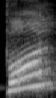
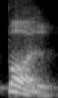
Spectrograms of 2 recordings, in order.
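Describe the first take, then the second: First: "Paul" rising as a question; questioning intonation. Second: "Paul" low, falling to a close; statement intonation. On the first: Teacher explains that Paul is a question, rising tone. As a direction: lift the pitch right up through "Paul". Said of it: "Paul is a question". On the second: Teacher shows the difference between the two, falling tone. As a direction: drop the pitch on "Paul" to make it a statement. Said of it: "the tone will". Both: Shown as a demonstration.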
